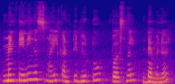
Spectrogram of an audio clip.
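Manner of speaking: slow, word by word, for notes; slow dictation. Shown as a demonstration. Teacher dictating a model exam line to students, slow and deliberate. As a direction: spell out the model line slowly so students can copy. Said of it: "एक ये line आप use कर सकते हो".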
